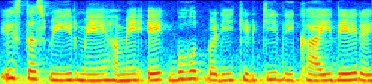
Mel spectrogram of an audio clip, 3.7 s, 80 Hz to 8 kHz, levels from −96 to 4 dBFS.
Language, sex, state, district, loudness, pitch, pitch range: Hindi, female, Punjab, Fazilka, -14 LUFS, 225 Hz, 215-240 Hz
